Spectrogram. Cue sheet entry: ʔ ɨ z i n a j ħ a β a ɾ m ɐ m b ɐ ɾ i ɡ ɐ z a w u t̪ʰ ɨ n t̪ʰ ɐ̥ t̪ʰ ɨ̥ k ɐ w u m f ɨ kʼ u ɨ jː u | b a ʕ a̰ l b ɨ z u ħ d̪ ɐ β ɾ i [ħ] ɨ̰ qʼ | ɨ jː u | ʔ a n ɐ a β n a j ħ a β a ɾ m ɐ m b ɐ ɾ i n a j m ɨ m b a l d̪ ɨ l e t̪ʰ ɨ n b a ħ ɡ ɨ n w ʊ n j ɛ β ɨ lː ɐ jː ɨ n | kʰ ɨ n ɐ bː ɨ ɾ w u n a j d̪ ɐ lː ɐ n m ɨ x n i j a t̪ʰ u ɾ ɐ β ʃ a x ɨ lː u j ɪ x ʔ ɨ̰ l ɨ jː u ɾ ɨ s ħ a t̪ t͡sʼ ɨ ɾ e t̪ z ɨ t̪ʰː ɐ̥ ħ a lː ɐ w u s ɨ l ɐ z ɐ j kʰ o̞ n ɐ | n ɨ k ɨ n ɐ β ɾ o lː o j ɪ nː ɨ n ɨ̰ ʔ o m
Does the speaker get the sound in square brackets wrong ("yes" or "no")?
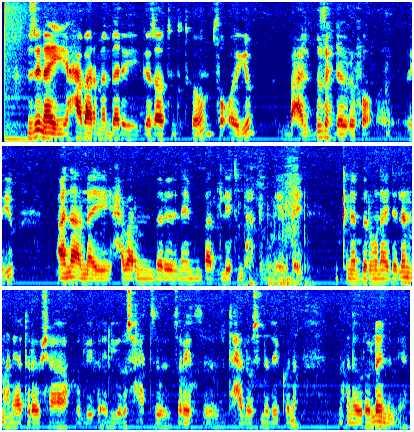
yes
